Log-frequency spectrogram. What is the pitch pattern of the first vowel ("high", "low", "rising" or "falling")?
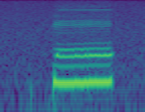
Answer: high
